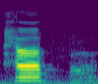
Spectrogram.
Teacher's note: makhrajnya ada di wasatul halqi ada di tengah tenggorokan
